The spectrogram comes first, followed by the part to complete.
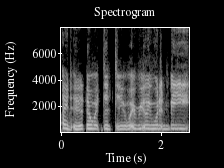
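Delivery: fake sobbing. Retelling trying to stay vegan while wanting meat, mock crying. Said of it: "Are you crying?".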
